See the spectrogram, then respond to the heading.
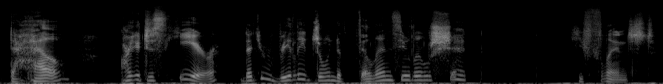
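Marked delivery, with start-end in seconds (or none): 0.1-4.7 loud, higher angry yell; spitting fury. A narrator's reading. Bakugo spitting insults at Deku, shouting. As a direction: snarl it out at him, furious. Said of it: "continuing to spit at Deku".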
